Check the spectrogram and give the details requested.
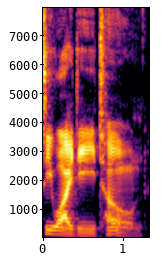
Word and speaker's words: CYD Tone: Now you said it's pronounced CYD Tone.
